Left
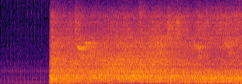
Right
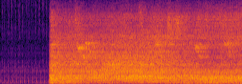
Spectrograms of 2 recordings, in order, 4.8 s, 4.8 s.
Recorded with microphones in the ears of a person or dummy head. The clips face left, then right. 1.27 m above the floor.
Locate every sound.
1.0 s a bird: 5° right (ahead or behind), 1.2 m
